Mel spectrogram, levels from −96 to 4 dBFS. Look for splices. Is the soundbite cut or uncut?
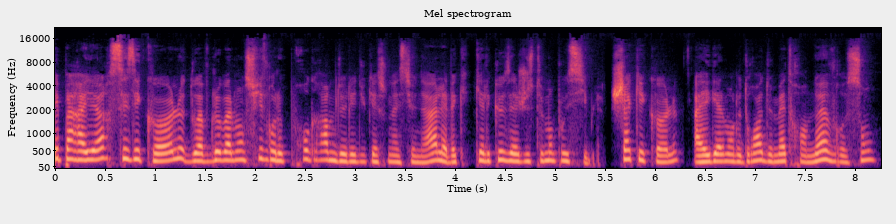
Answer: cut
